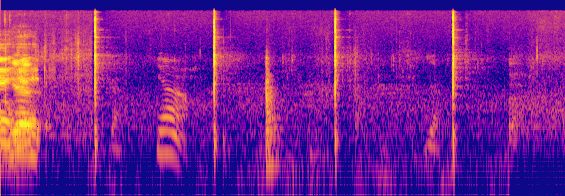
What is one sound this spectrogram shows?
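A hammer strikes metal in sharp blows.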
